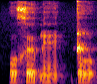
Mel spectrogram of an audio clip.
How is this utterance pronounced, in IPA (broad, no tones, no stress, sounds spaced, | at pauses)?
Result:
ʊ x ø ɓ ẽ | ʈ ʊ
